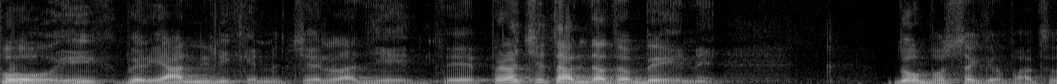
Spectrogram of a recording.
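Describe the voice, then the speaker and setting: At a moderate pace, a man speaks in a dark, mellow tone with very wide pitch swings. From Umbria. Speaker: veteran festival ceri bearer. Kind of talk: casual interview, storytelling. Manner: animated. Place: home room. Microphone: lapel.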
